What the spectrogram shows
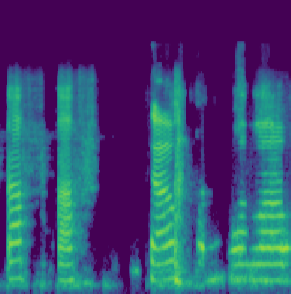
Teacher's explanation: Pangkal lidah bertemu dengan langit-langit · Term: Huruf kaf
